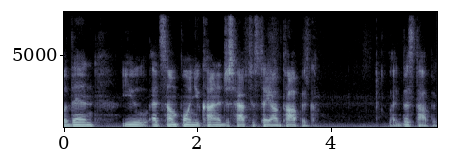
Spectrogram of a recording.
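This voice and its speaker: On a very clean recording with a silent background, a man with a very deep, low pitch speaks somewhat breathily at a moderate pace, with fairly even intonation and long, frequent pauses. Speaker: self-published author. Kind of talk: reading aloud own book; casual talk to camera. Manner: hesitant, many ums.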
